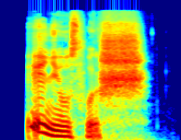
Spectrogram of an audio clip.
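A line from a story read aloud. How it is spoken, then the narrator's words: Snort. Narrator (Russian): хмыкнул Трей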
